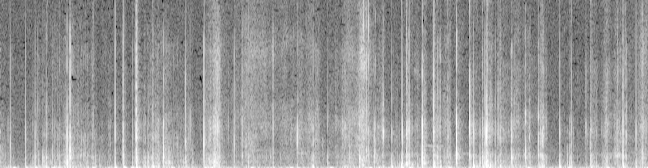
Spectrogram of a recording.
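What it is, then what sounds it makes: Faux leather zip wallet. A small beige quilted faux-leather zip purse with a metal zipper, soft and hollow, is held in both hands and scratched with long painted fingernails. Rapid dry crinkling scratches and sharp clicky ticks follow one another closely throughout. The result is a continuous crackly texture with a bright edge and a soft low body.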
